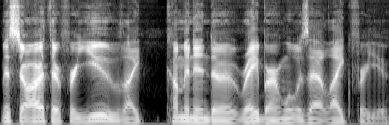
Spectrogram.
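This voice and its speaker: In a very clean recording with a silent background, a normal speaking voice moves at a moderate pace with fairly even intonation. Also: man. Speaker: podcast co-host. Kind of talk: casual interview.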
